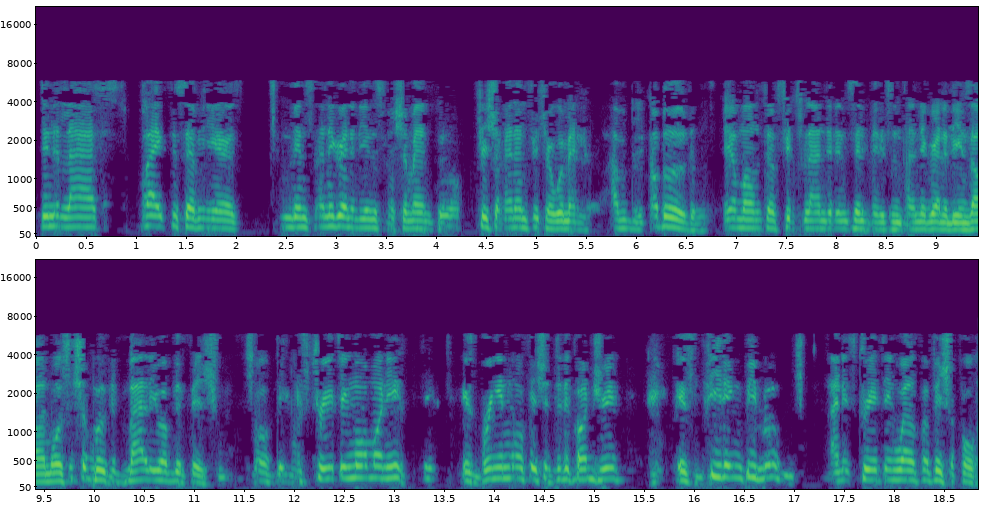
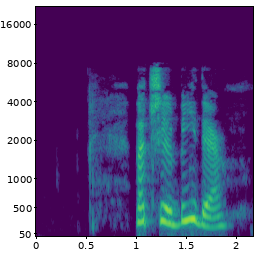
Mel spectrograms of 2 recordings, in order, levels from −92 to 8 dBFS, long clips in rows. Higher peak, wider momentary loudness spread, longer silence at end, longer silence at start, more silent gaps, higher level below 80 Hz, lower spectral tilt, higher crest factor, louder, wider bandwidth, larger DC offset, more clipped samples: second, -8 dBFS vs -2 dBFS; first, 11 LU vs 8 LU; second, 0 s vs 0.25 s; second, 0.05 s vs 1 s; neither; first, -58 dBFS vs -64 dBFS; first, -7 dB/octave vs -3.5 dB/octave; about the same, 14 dB vs 16 dB; second, -22 LUFS vs -16 LUFS; second, 6.2 kHz vs 7.8 kHz; neither; neither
